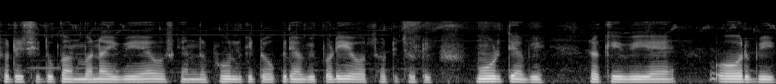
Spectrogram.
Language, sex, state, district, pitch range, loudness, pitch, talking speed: Hindi, male, Rajasthan, Bikaner, 120-125 Hz, -17 LUFS, 120 Hz, 195 wpm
